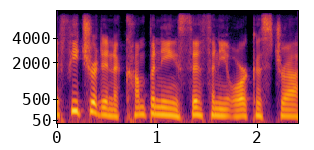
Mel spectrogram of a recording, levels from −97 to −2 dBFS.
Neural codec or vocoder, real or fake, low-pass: codec, 24 kHz, 0.9 kbps, WavTokenizer, small release; fake; 7.2 kHz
